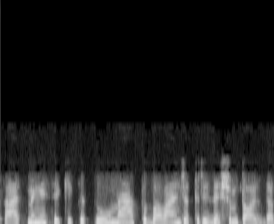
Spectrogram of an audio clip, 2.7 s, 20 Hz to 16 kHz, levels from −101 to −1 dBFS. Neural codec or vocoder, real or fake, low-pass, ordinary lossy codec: none; real; 7.2 kHz; MP3, 48 kbps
